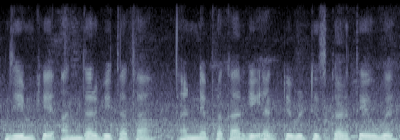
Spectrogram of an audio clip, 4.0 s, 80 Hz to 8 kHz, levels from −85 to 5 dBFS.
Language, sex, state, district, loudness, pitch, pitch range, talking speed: Hindi, male, Chhattisgarh, Raipur, -14 LUFS, 130 Hz, 125-130 Hz, 165 wpm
